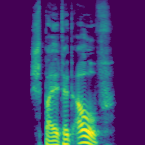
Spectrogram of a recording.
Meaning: inflection of aufspalten: 1. third-person singular present 2. second-person plural present 3. second-person plural subjunctive I 4. plural imperative
- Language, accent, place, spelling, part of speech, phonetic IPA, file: German, Germany, Berlin, spaltet auf, verb, [ˌʃpaltət ˈaʊ̯f], De-spaltet auf.ogg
